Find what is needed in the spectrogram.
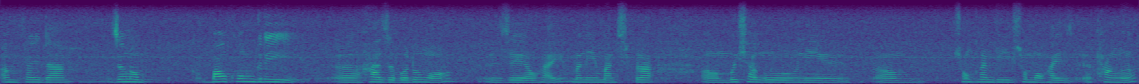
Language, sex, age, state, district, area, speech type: Bodo, female, 30-45, Assam, Kokrajhar, rural, spontaneous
